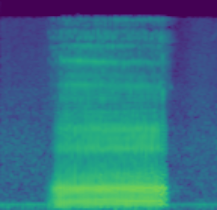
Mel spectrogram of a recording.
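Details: Lulu, a sleeping female French Bulldog, lets out a single loud, harsh, fluttering snore lasting over a second, starting suddenly and cutting off sharply, in a quiet room with a soft background hum.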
